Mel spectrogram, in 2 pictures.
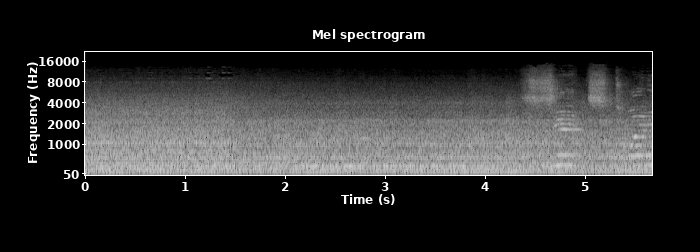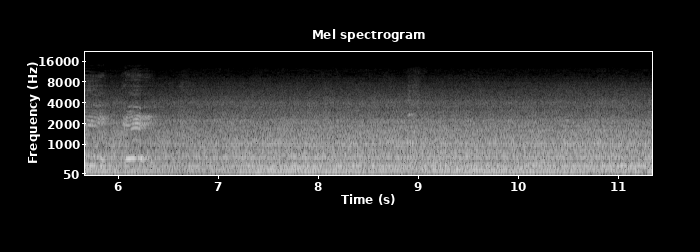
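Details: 14x30" Axelson heavy-duty geared-head lathe run up through its speeds, headstock filled with AW68 hydraulic oil (about SAE 20); steady, busy gear whirr with brief chirps at speed changes, a bit noisy but running evenly, normal.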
